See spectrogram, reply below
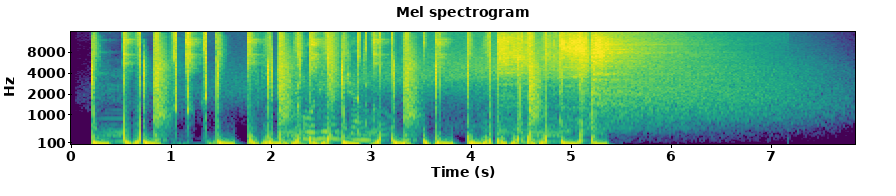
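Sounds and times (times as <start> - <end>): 
hip hop record scratch logo: 0.6 - 5.4.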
